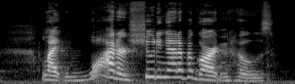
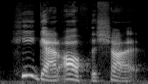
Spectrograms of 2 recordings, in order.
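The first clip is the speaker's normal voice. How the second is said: ordinary delivery, nothing marked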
